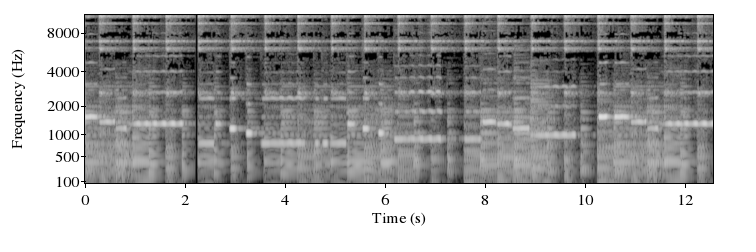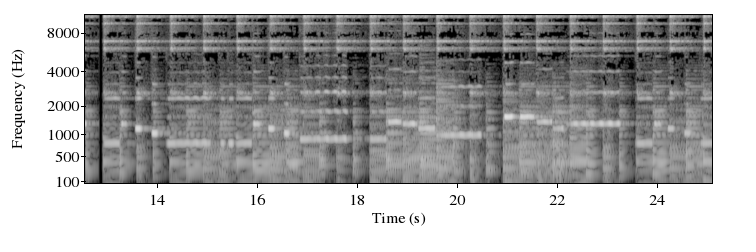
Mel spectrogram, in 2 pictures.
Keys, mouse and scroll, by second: 1.5 click, 3.6-5.4 drag, 5.4-6.6 middle drag, 7.6 click, 8.8 click, 15.1 click, 16.0 middle click, 17.1-21.9 drag, 20.0 KP_0, 24.3 g, 24.4 KP_Subtract, 24.4 z, 24.4 KP_3.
